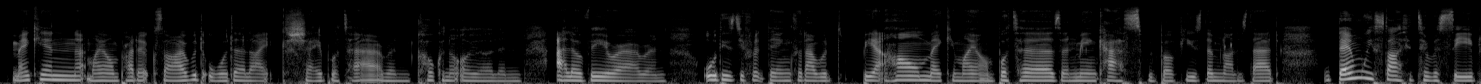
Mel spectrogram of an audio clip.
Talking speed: 195 wpm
